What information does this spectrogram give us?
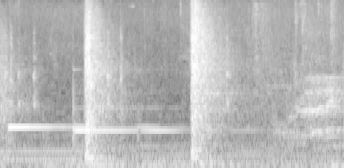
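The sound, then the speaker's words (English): Two heavy, blunt thunks of a bailiff banging a brick down hard on a wooden desk to bring a court to order, spaced almost a second apart, loud over a faint steady hum. “Oh, but wait, are we going to start with a bailiff picking up a brick and banging it on the desk to bring the court to order?”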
